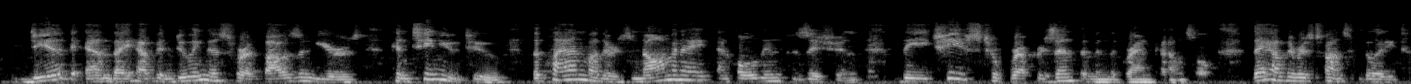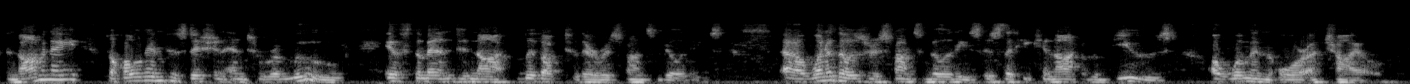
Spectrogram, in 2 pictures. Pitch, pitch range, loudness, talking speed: 130 Hz, 110-150 Hz, -22 LUFS, 145 wpm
